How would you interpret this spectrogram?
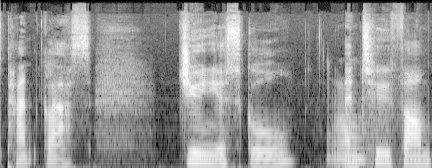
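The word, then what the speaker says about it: Pantglas: landslide engulfed pant glass i don't know how you pronounce it i believe it's pant glass junior school and two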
